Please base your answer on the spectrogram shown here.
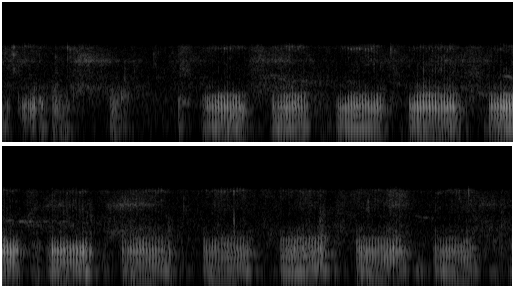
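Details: Chow Chow dog grunting like a pig: a steady run of low, throaty grunts, each lasting about half a second, repeated roughly once a second with brief quiet gaps.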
